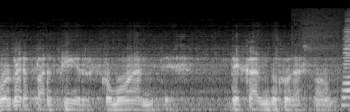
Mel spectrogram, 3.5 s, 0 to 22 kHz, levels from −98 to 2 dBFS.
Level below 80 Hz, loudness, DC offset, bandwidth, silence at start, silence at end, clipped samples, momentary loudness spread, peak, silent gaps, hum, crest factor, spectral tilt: -48 dBFS; -19 LUFS; under 0.1%; 8.2 kHz; 0 s; 0 s; under 0.1%; 10 LU; -2 dBFS; none; none; 18 dB; -6.5 dB/octave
